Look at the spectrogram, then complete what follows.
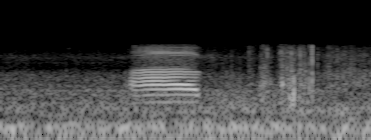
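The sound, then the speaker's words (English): Steady low road rumble from inside a moving car on the drive home, a continuous droning hum under a brief stretch of talking. “I'm in my car right now, driving home on a long, long day.”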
